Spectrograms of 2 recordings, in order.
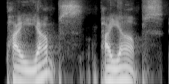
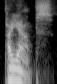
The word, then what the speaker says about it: Payamps: Joel Payamps is how I pronounce it, and that's how I looked it up, and that's the closest thing I can find is Payamps.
